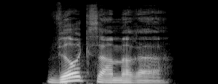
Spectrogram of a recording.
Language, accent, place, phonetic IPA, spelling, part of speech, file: German, Germany, Berlin, [ˈvɪʁkˌzaːməʁɐ], wirksamerer, adjective, De-wirksamerer.ogg
- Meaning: inflection of wirksam: 1. strong/mixed nominative masculine singular comparative degree 2. strong genitive/dative feminine singular comparative degree 3. strong genitive plural comparative degree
